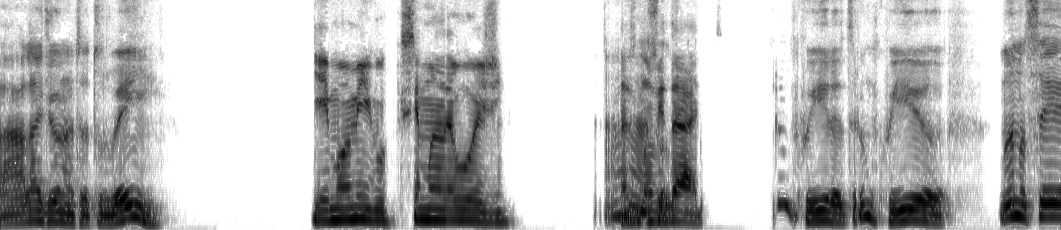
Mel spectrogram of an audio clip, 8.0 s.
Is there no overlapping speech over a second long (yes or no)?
yes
